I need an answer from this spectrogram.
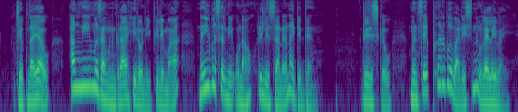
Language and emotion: Bodo, happy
